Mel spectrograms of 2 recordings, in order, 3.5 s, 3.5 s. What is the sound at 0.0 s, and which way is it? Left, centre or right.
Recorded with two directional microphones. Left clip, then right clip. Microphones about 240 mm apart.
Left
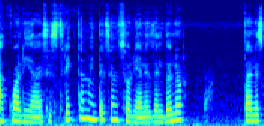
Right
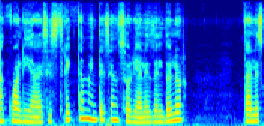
A woman's voice, right.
